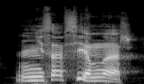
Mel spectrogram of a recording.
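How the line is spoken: Giggling. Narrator (Russian): хихикнул Раз

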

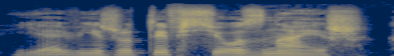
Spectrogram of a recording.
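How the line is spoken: Hoarse. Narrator (Russian): хрипло произнес он

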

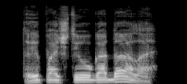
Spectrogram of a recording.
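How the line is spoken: Grumble. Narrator (Russian): проворчал Винсент

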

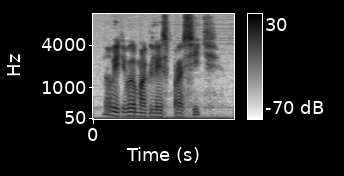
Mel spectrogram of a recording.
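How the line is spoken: Soft reply. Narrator (Russian): мягко ответил Орин

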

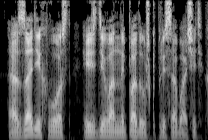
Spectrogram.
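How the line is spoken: Chuckling. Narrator (Russian): хохотнул Теодор

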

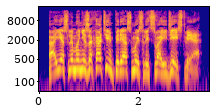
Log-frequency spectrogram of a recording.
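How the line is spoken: Shouting. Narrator (Russian): прокричал Джек

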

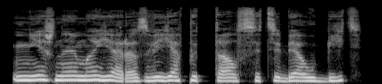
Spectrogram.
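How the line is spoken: Convulsed hiss. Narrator (Russian): Лицо его исказилось судорогой, и кесарь прошипел

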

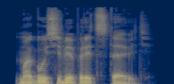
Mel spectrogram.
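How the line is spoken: Even voice. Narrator (Russian): ровным голосом ответил Венитар

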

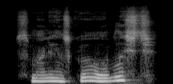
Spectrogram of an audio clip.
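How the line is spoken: Quiet. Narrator (Russian): тихо проговорила Лина

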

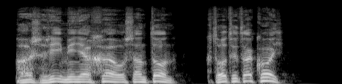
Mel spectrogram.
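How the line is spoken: Strained, squeezed out. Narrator (Russian): Только и смог выдавить из себя Дюрер

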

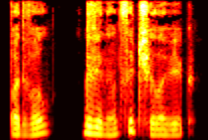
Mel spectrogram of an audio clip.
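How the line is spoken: Whisper from darkness. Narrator (Russian): прошептала тьма

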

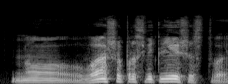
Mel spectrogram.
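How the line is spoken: Hesitant. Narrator (Russian): неуверенно произнес Ринпо

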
